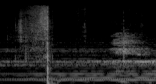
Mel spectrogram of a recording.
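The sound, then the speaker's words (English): A tarot card being drawn during a reading: one crisp card snap with a soft papery slide, then a faint rustle later, quiet over a steady soft background drone. “And let's go to your 10th card, the outcome, the summary of all of the previous cards.”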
